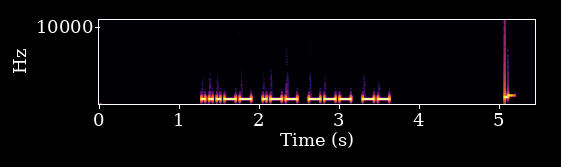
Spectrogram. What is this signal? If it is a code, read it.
Morse code, heard as a keyed tone, about 25 wpm, 700 Hz. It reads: 3WOM
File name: practice / 25wpm / Four Letter-Number Combinations - 25wpm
